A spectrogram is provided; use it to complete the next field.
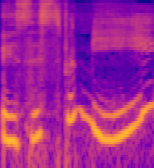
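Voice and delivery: sugary-sweet, high, slow delivery. Retelling seeing a gift and their favorite dinner being made, the speaker asks him, retelling in a sweet voice. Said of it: "a sweet voice".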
